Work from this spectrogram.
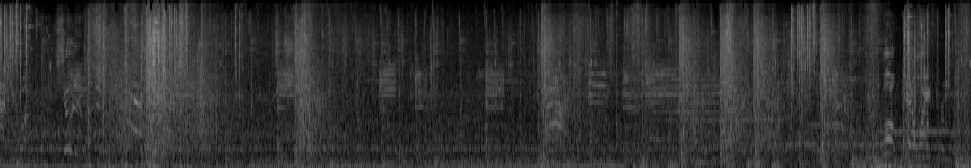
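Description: Rapid gunshots from the Patriot rifle in Metal Gear Solid Delta, bursts of sharp cracks with clattering impacts and mechanical noise, dense and loud, mixed with other game sounds.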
